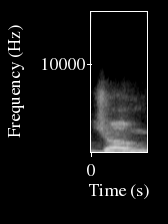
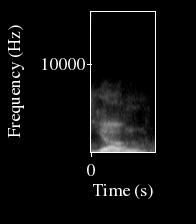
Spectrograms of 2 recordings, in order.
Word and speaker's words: Jung: Carl C.G., I called him Jung, but it's Young. Everyone corrected me on how to pronounce it. It's Jung.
